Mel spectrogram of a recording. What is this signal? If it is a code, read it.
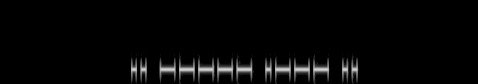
Morse code, heard as a keyed tone, about 25 wpm, 700 Hz. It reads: I0JI
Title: DXCC-100 Call Signs - 4 Characters - 25wpm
